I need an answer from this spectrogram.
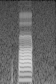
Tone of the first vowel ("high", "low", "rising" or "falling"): falling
